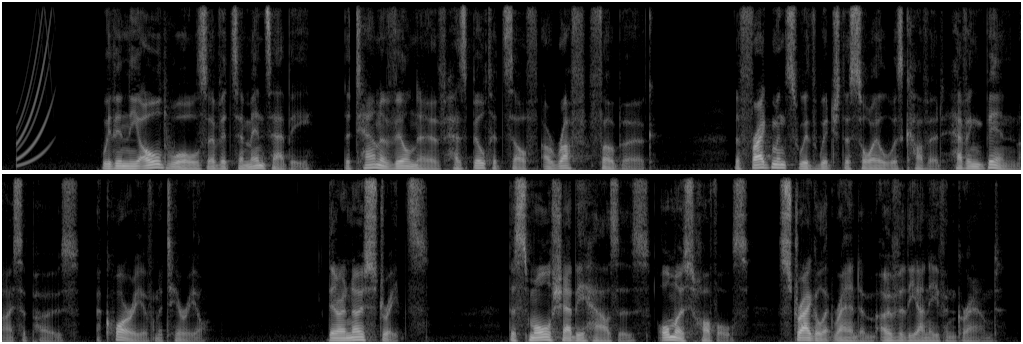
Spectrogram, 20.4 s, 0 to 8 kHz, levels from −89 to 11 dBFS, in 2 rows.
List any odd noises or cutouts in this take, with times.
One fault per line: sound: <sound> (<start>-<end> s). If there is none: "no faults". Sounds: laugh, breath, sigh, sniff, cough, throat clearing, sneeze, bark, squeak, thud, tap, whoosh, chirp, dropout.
sound: chirp (0.1-0.6 s)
